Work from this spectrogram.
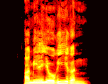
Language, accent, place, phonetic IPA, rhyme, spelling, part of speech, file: German, Germany, Berlin, [ameli̯oˈʁiːʁən], -iːʁən, ameliorieren, verb, De-ameliorieren.ogg
- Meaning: to ameliorate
